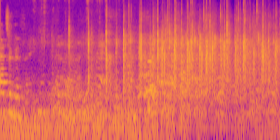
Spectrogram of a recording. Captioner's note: audience applauds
